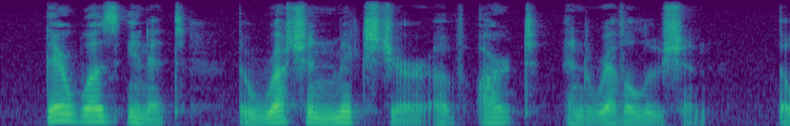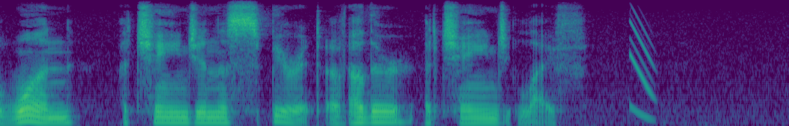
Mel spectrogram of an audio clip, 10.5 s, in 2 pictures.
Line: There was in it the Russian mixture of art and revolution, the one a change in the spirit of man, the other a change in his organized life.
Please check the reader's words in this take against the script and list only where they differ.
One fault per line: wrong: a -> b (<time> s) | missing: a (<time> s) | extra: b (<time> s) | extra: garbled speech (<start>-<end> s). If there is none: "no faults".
missing: man the (7.6 s)
missing: in his organized (8.6 s)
